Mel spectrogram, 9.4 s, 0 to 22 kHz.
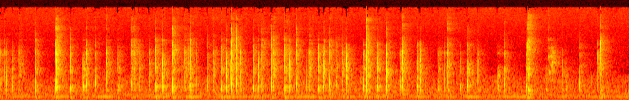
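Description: Long manicured nails tap quickly and lightly on the top of an empty, hollow clear plastic food storage container that sits upside down on its blue lid. The many short clicks carry a hollow plastic tone near 520 Hz and die away almost at once, over a faint steady low hum.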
